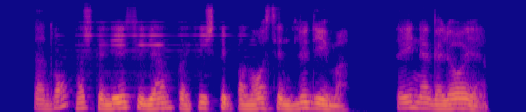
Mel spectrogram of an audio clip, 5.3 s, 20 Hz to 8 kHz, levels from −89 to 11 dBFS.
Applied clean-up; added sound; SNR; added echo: neural mask model DeepFilterNet 3.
